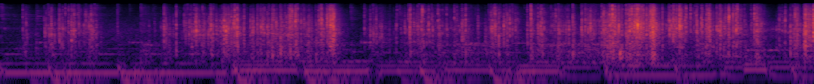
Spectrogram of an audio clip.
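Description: Clear plastic sandwich wrapper crinkling and rustling as it is pulled open and peeled off a microwaved biscuit, over steady background music.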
